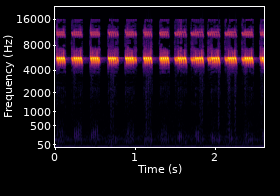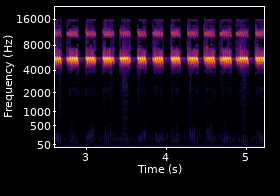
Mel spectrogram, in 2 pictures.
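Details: Crisp, evenly spaced high-pitched chirps from two crickets, around four per second, each a short scraping buzz with a faint overtone above.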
